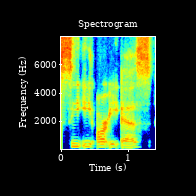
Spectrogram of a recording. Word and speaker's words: Ceres: So I have heard her name pronounced so many different ways, and right now I heard the correct pronunciation and I can't even get it off my tongue. What is Ceres, which is Ceres.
